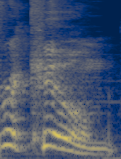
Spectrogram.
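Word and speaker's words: Recoome: no way oh dear the name's raccoon it rhymes with doom and you're going to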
